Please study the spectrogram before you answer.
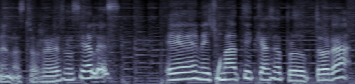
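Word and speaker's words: Ixmati: En ISmati, casa productora. ISmati se escribe i x m a t i.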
